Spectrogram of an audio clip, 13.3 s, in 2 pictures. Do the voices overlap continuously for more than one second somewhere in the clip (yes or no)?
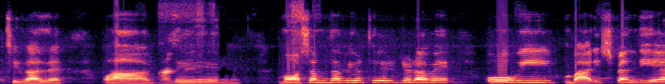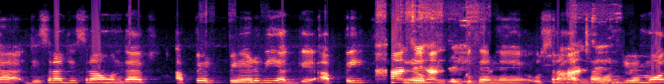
no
